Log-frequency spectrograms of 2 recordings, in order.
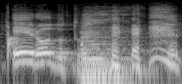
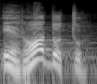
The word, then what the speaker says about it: Heródoto: Herôdoto? Ah, será que ele quis dizer Heródoto? Mas respeito na hora de pronunciar o nome do pai da história, por favor.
